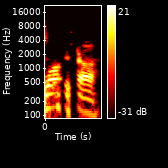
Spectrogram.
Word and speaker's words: Waukesha: Waukesha. It's pronounced Waukesha.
